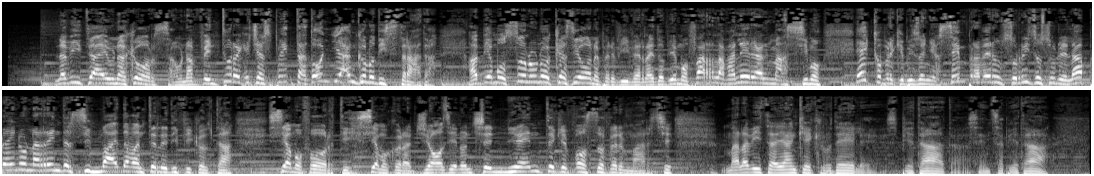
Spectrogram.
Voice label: 意大利男声

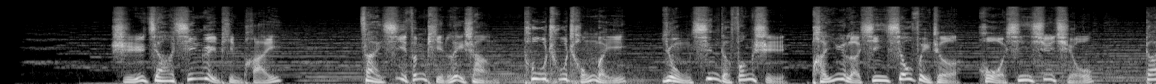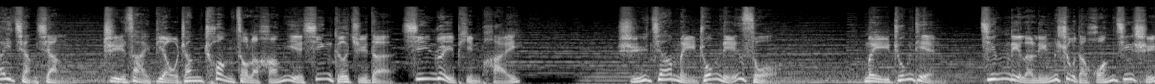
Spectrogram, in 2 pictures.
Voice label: 男 颁奖配音 力度厚重; 美妆行业颁奖; 男B2-厚重有力; 大气浑厚

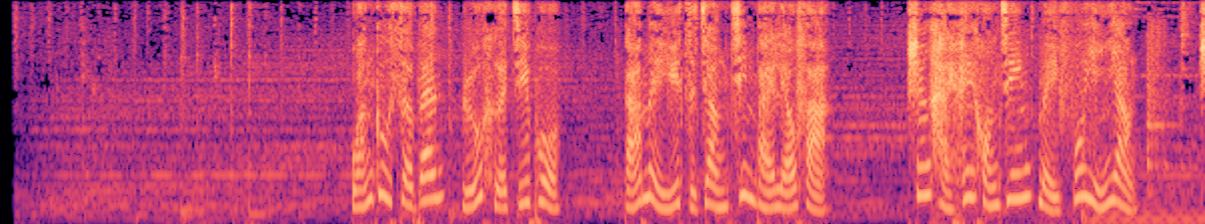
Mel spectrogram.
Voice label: 女 广告配音 年轻科技; 甜美轻柔; 甜美亲切

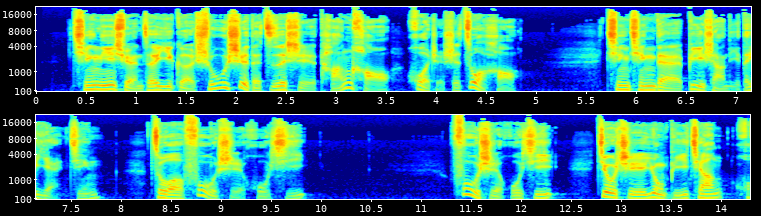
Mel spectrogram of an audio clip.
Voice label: 男 瑜伽教学 缓慢

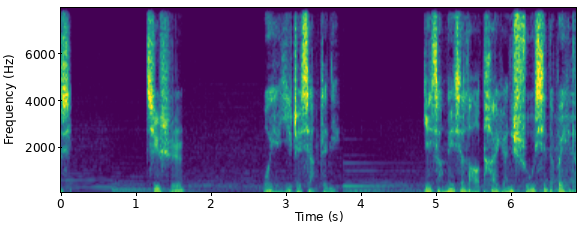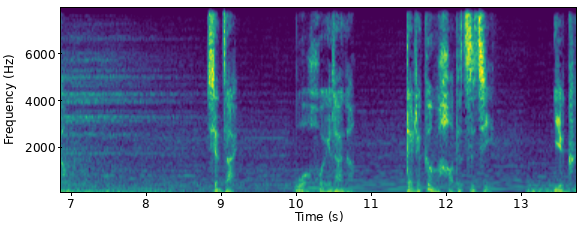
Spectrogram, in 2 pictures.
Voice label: 男-旁白走心-嘿 朋友; 男178-磁性舒缓; 质感磁性

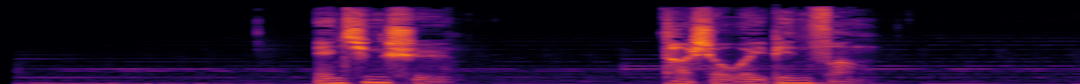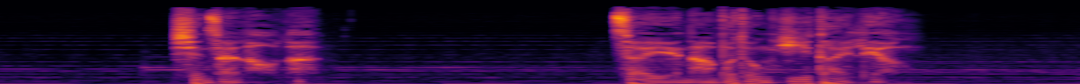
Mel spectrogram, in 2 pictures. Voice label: 男 低沉走心; 微电影; 建党百年

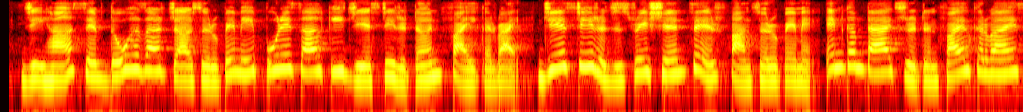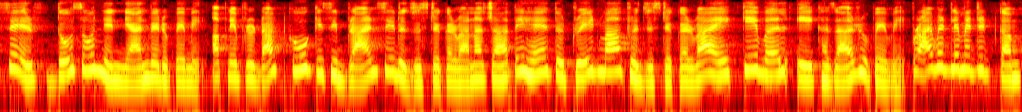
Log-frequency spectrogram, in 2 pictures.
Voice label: 印地语女声

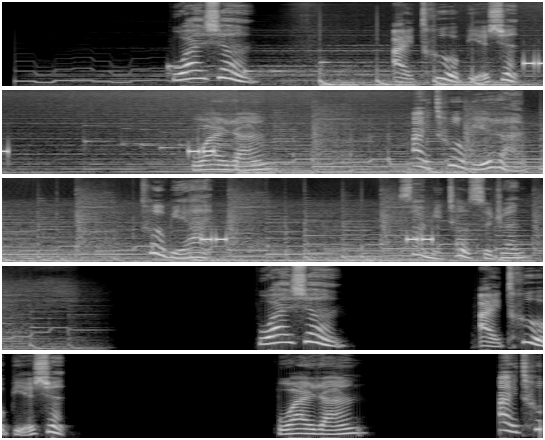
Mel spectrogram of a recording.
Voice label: 女, 品质广告, 瓷砖, 时尚潮酷; 甜美亲和; 科技时尚; 萨米特

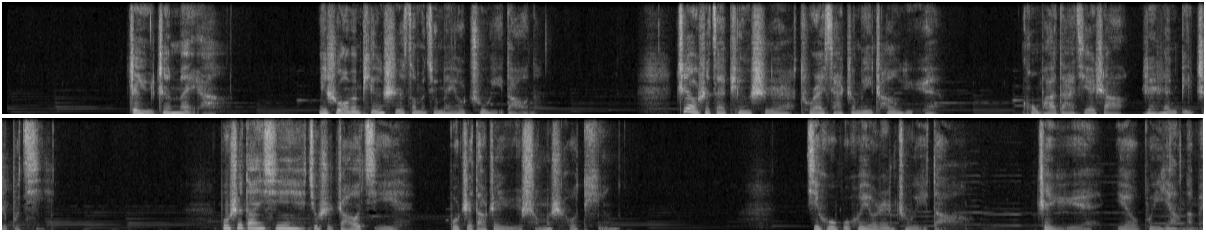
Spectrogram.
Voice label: 女, 内心独白, 独白 素人; 知性稳重; 低沉走心

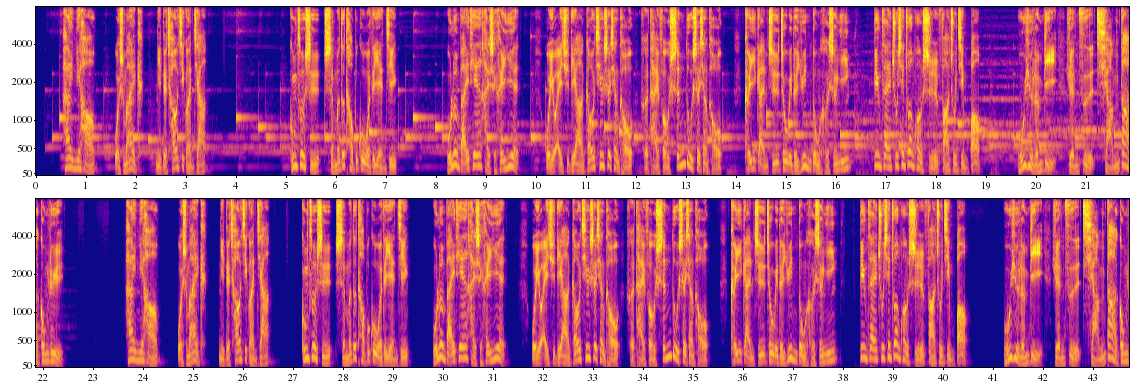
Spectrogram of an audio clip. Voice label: 男 广告配音 年轻质感; 智能机器人-超级管家; 男339-年轻稳重; 科技时尚

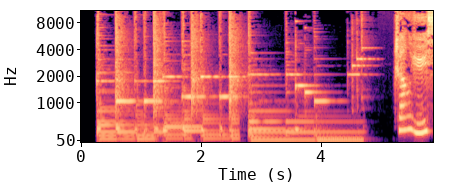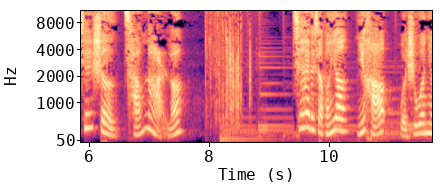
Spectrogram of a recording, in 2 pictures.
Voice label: 女 绘本故事; 可爱; 章鱼先生藏哪了

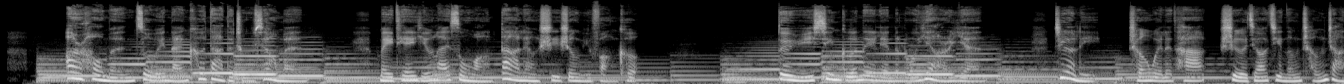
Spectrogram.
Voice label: 女, 纪录片, 叙述

